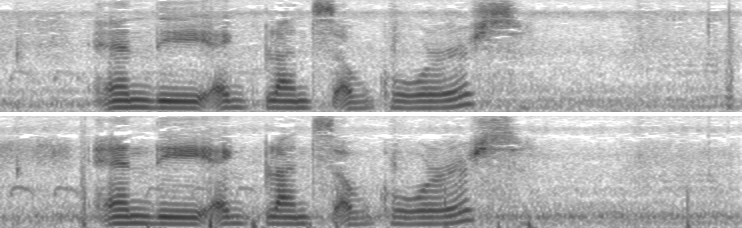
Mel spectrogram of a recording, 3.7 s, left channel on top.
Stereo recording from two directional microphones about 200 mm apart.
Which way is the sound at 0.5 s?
15° left (ahead or behind).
